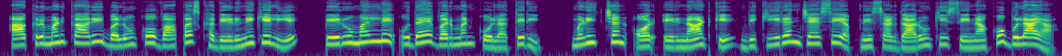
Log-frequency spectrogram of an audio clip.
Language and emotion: Hindi, neutral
